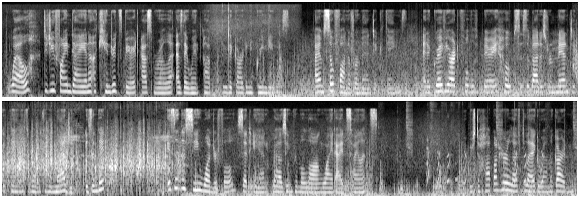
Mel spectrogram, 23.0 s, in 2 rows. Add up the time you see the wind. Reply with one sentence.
The wind can be heard for 23 seconds in total.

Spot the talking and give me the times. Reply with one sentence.
The talking can be heard from 0.0 to 13.8 s, from 14.8 to 19.1 s and from 20.9 to 22.9 s.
